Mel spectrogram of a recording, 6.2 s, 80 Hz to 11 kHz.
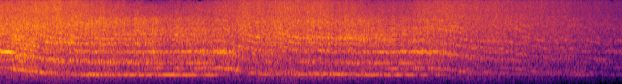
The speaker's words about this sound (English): So just to give you a little bit of comparison here, first, here's what a 2013 Formula One engine sounded like.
